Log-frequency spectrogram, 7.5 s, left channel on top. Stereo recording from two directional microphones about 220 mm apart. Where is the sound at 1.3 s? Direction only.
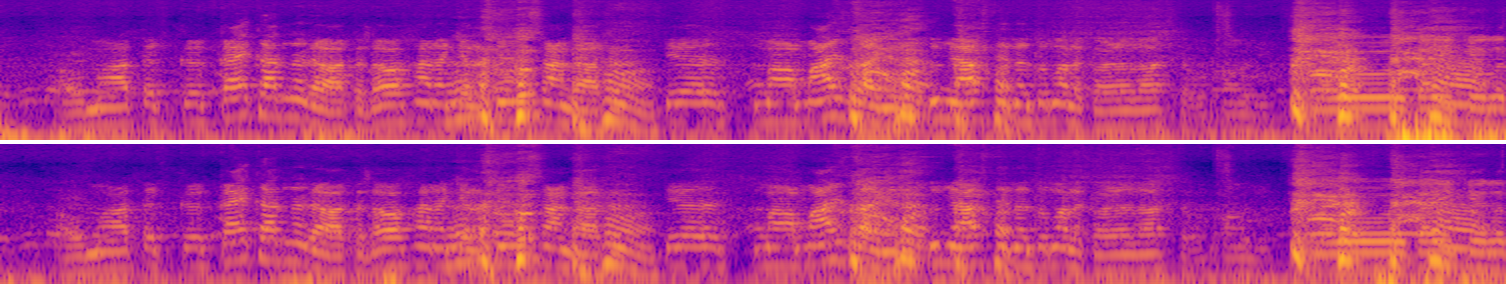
20° right (ahead or behind).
